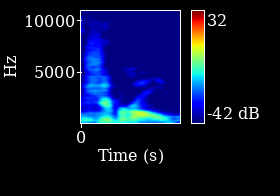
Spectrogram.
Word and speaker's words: Chibral: Chibral, that's how you pronounce it.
